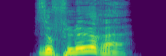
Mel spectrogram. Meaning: nominative/accusative/genitive plural of Souffleur
- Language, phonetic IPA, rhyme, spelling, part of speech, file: German, [zuˈfløːʁə], -øːʁə, Souffleure, noun, De-Souffleure.oga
